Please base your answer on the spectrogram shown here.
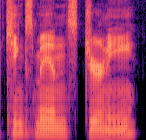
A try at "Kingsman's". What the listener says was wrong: Kingsman's. Like, pronounce it like an E-N and not an A-N. Not Kingsman's. Kingsman's.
